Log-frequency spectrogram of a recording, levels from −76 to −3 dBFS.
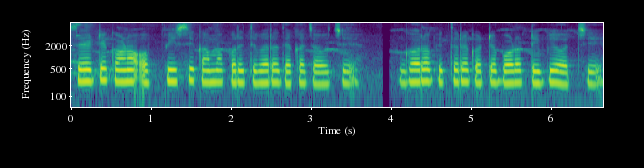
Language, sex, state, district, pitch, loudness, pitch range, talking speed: Odia, female, Odisha, Malkangiri, 225 Hz, -16 LUFS, 220-235 Hz, 115 wpm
